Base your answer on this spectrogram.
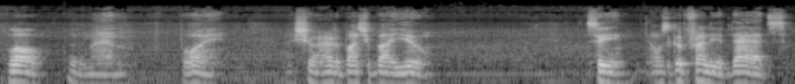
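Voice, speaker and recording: Low-voiced, solemn veteran captain played by an actor. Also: male voice, little pitch movement, close to an everyday voice. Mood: solemn, friendly. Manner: slow, halting, earnest storytelling with long pauses. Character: solemn middle-aged war veteran captain addressing a small boy. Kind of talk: film drama monologue. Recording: noisy film soundtrack.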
